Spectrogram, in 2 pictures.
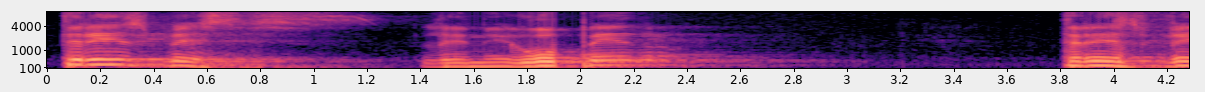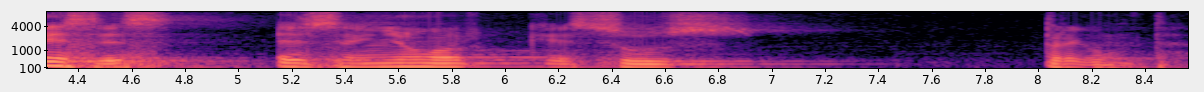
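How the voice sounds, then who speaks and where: A man with a Mexican Spanish accent preaching a sermon as pastor, telling the story dramatically, rising to shouts and sinking to soft tones. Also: fairly high pitch, extremely slow, pauses often. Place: church. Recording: long church hall reverb.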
